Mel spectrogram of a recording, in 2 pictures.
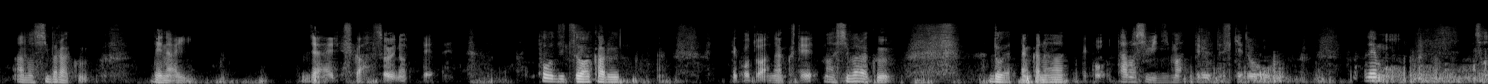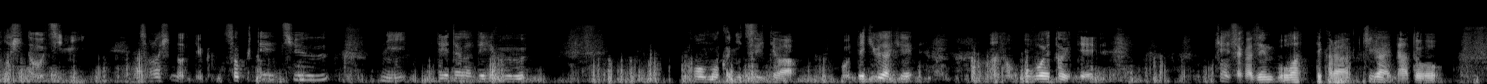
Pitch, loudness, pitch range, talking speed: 120 Hz, -25 LUFS, 105-135 Hz, 260 characters per minute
